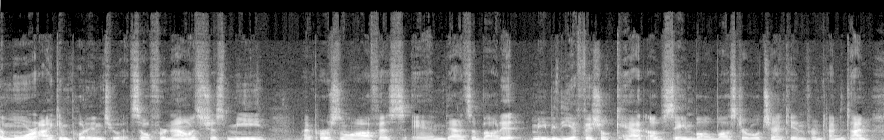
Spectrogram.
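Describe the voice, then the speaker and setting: A man's medium-pitched voice with a Minnesotan accent, flat and monotone, at a fairly quick pace on a very clean recording with a silent background. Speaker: baseball video blogger. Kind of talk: solo video blog commentary. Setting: home office.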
